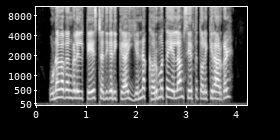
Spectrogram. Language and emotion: Tamil, angry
